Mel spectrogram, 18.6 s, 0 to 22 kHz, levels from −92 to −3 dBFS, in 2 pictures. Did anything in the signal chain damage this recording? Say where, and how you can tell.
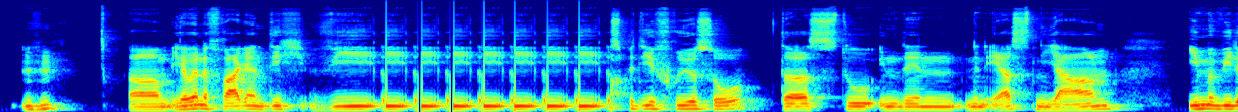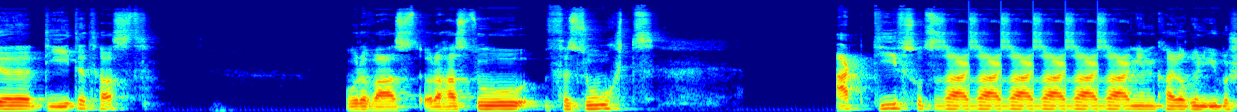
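Yes. The speech gets stuck on one turn of the CD, at playback. From 2.9 to 4.59 s the same 241.5 ms slice repeats seven times, and from 16.56 to 17.77 s five times, with a brief mute at each jump. The loop length is identical every time, which marks a skipping disc rather than a network buffer repeat.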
